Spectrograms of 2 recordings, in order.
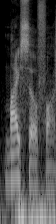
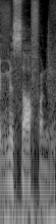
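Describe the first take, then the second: First: "misophony" with first syllable like "my"; mispronounced misophony. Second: "misophony" with short "mi", stress on SOPH; corrected misophony. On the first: Streamer misnaming a hatred of eating sounds, "misophony" said MY-so-phony. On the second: Streamer correcting own slip, "misophony" said mi-SOPH-ony. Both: Real, not acted.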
